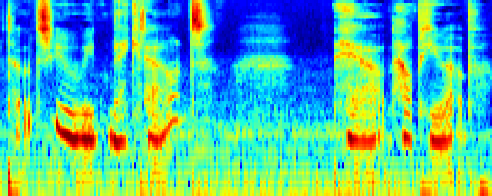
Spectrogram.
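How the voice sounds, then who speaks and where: A woman's voice: on the high side, heavily acted. Woman acting as a whispering, flirty vampire co-worker. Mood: flirty, coy. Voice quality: soft, breathy, whispery. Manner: teasing, coy, unhurried. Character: flirty, teasing vampire woman, office co-worker, calmly soothing. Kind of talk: intimate audio roleplay, whispered ASMR-like acting.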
